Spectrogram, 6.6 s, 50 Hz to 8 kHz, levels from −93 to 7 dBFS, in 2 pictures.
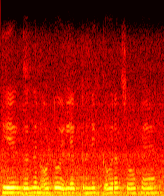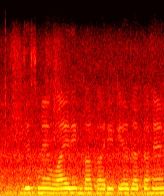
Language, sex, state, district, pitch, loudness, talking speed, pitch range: Hindi, female, Rajasthan, Bikaner, 190 Hz, -18 LUFS, 120 wpm, 185-195 Hz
